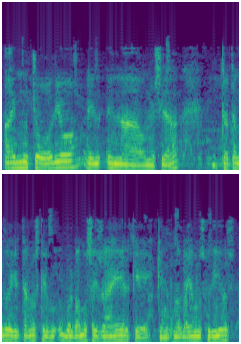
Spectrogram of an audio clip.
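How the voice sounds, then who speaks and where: A man giving a spoken testimony in a halting, hesitant way, breaking off and restarting his sentences. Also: mid-range voice, steady tone, darkish tone. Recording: dull lo-fi sound.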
